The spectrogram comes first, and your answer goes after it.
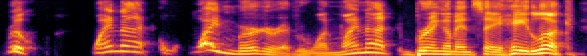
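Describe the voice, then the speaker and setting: A man's voice: a little high, wildly swooping pitch, normal speed, slightly rough. A man hosting a casual podcast from home, joking and laughing often. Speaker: podcast host. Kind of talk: casual chat. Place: home recording room.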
